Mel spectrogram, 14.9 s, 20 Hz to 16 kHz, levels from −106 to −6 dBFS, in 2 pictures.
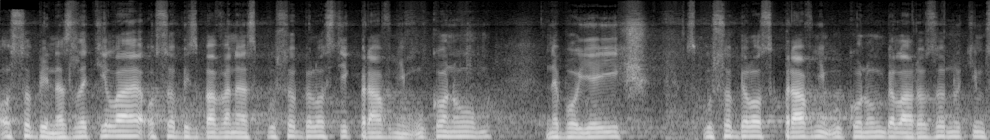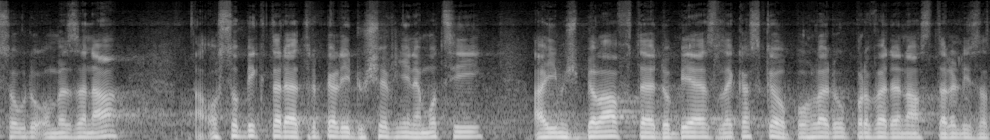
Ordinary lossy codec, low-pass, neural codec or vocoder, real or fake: Opus, 32 kbps; 14.4 kHz; none; real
